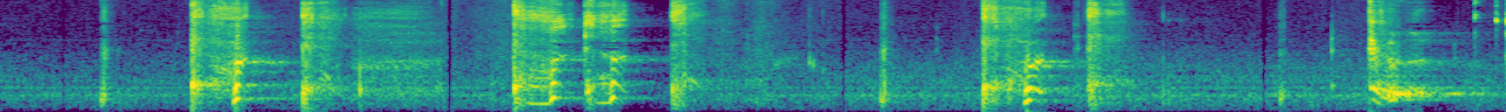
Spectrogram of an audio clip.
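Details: Persistent, non-stop cough that has not stopped.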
